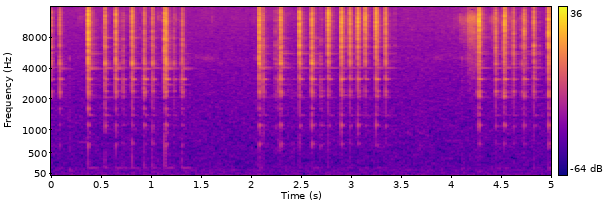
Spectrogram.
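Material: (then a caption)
Coated metal. Long nails tap a large, hollow, white-coated insulated metal water bottle with a black lid, held upright. About 27 quick, bright clicking taps come in three rapid bursts separated by short pauses. Each tap is sharp and high with almost no low end, and dies away instantly with a faint metallic clink.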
